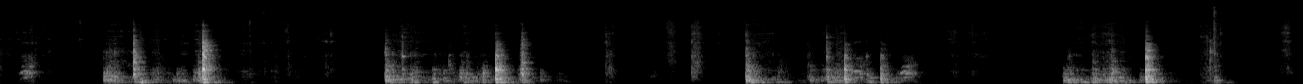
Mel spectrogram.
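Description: A hand rubs and scrapes against the inside of a wooden box in repeated bursts.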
